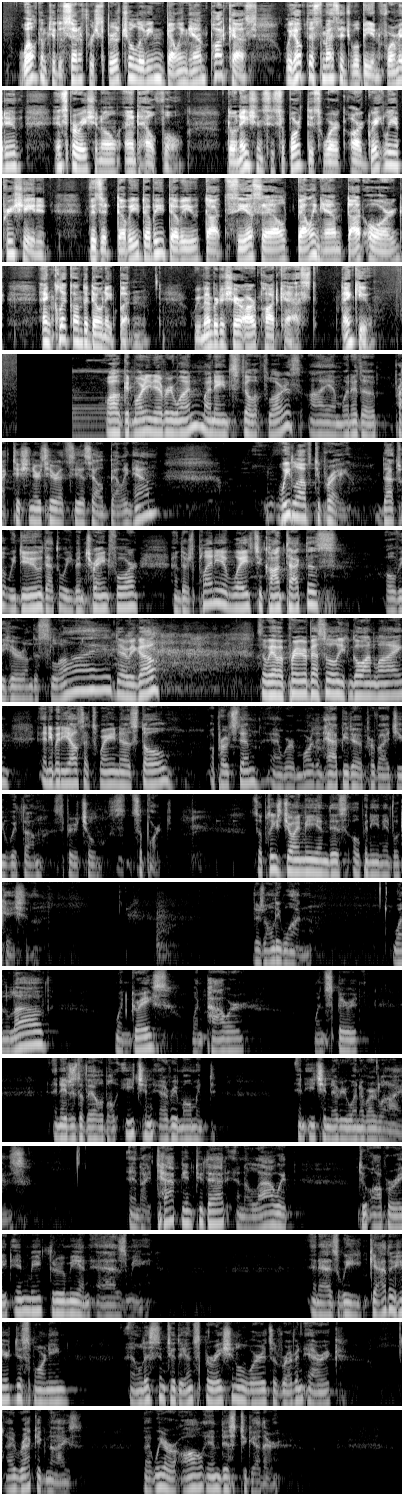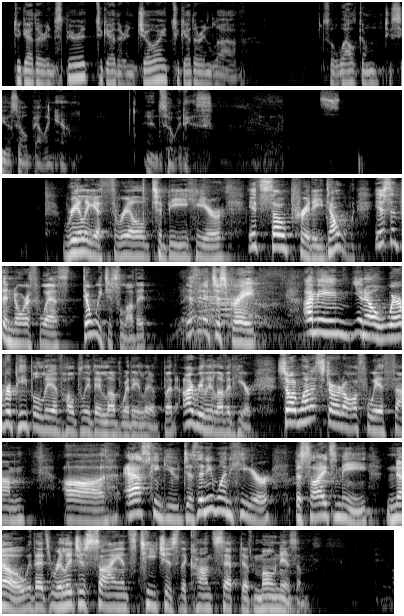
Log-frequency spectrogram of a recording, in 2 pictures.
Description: Life Beyond Limits – Celebration Service | Center for Spiritual Living Bellingham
